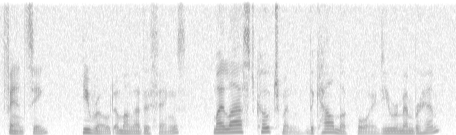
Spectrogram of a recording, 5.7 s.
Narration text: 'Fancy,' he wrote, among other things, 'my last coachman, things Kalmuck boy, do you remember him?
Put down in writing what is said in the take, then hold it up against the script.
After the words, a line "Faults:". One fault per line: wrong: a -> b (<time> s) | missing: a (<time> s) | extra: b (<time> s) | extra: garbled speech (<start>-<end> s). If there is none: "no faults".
'Fancy,' he wrote, among other things, 'my last coachman, the Kalmuck boy, do you remember him?
Faults:
wrong: things -> the (3.8 s)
